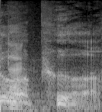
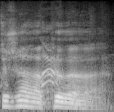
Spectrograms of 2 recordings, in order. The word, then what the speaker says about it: Toujours pur: Toujours pure. Toujours pure.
